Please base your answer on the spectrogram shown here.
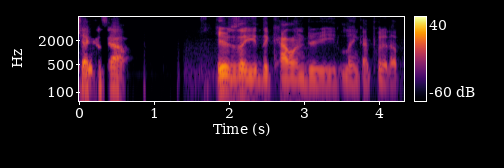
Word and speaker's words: Calendly: Here's the Calendly link.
